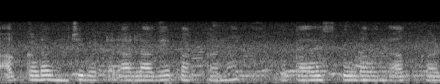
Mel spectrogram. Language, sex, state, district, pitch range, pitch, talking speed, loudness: Telugu, female, Andhra Pradesh, Sri Satya Sai, 195-210 Hz, 205 Hz, 135 wpm, -16 LUFS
